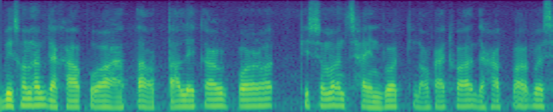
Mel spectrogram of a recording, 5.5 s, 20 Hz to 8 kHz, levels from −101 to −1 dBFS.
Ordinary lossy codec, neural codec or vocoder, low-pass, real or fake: none; codec, 16 kHz, 0.8 kbps, ZipCodec; none; fake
